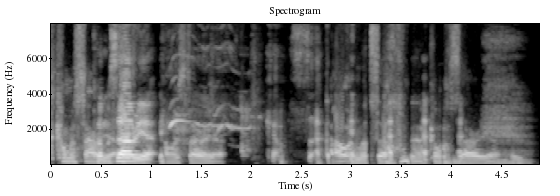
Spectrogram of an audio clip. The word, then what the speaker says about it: Commissariat: Commiserate. What? That one? Yeah. Commiserate. That's what I said. Well, you corrected me last time. No, it's commissariat.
